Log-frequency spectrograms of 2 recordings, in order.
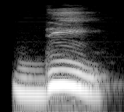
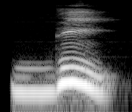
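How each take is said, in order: Both takes have the same delivery.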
